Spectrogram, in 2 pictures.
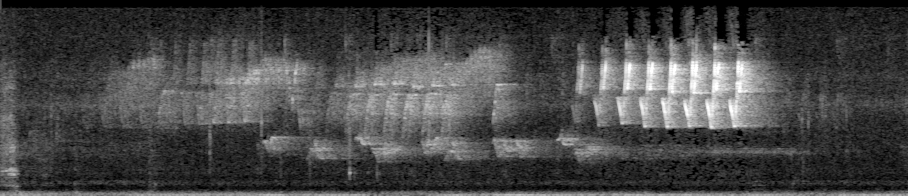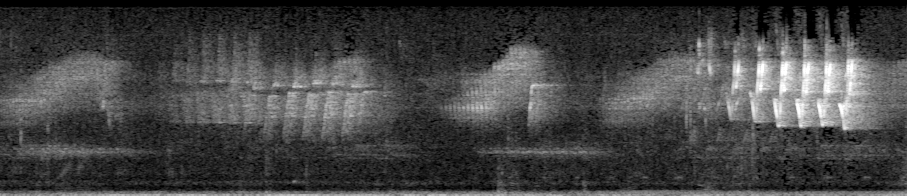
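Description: Several songbirds singing: repeated high whistled phrases, with fast runs of sharp repeated notes about a third of the way in and again near the end. A steady low hum runs underneath.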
